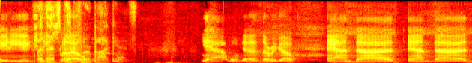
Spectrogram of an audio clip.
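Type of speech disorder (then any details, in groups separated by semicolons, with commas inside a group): Electrolarynx speech; laryngectomy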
